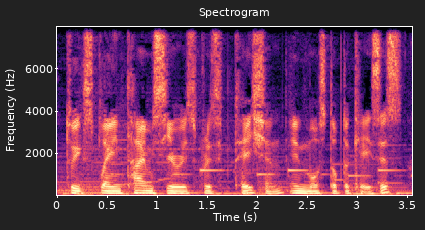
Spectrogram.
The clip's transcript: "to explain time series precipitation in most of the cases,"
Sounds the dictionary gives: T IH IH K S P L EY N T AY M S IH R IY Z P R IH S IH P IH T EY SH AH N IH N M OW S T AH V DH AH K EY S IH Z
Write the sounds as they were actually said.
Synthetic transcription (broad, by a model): T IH IH K S P L EY N T AY M S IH R IY S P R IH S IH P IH T EY SH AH N IH N M OW S T AH V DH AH K EY S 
